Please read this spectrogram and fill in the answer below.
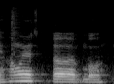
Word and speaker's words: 황우여: 황우여 대표 출범을 봤는데 황우여 간단하게 황우리어라고 하다가 왜 황우여로 바꿨어요? 아, 이름이 우려스럽잖아요. 우려스러워서. 예. 예. 한자 발음 그대로 하면 우려가 맞죠.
